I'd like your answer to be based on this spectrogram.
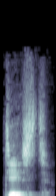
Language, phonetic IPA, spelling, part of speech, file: Russian, [tʲesʲtʲ], тесть, noun, Ru-тесть.ogg
- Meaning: the father of one's wife; father-in-law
